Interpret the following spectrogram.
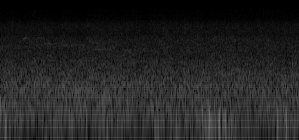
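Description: Steady rushing noise of churned water at a canal lock, with wind on the microphone. There is no impact yet.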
